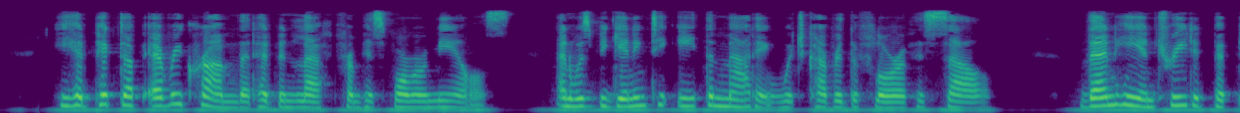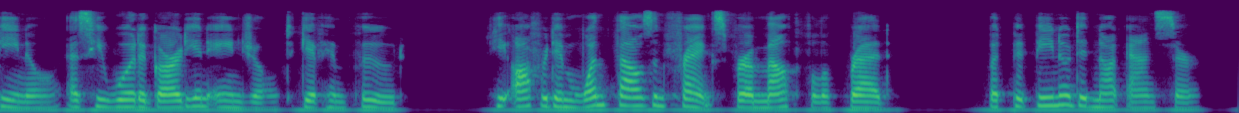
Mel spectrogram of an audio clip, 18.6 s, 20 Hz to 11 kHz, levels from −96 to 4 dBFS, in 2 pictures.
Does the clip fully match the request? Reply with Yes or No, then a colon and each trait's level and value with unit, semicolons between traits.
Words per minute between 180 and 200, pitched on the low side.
No: average, 185 wpm; high, 195 Hz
